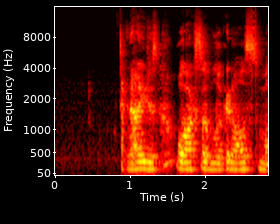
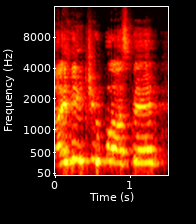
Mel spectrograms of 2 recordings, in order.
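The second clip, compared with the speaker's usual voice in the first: high, loud hammed-up fury; mock outburst; 13 semitones higher, 11 dB louder than usual. Flunky blaming his boss, hammed-up angry outburst. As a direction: wail it loudly at him.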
